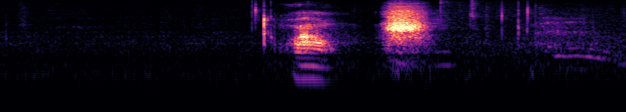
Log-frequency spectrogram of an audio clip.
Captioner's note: chuckles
